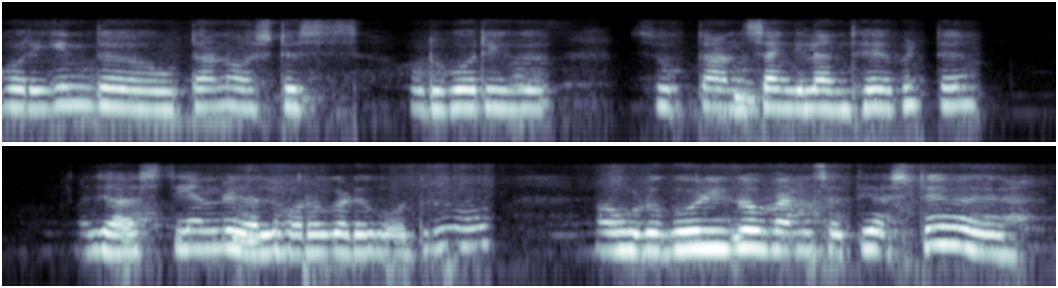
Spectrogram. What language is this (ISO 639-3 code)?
kan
